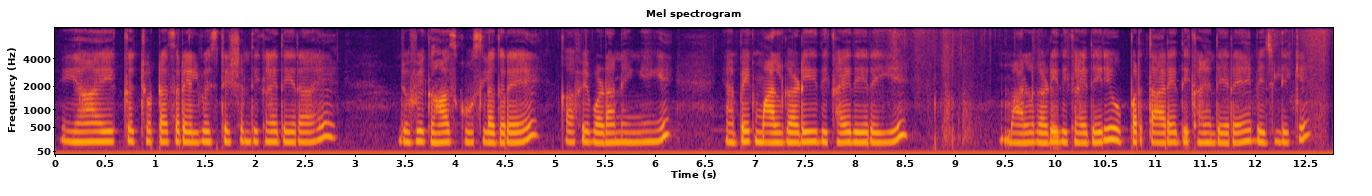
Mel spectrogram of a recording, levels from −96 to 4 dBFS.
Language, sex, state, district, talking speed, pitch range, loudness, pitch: Hindi, female, Chandigarh, Chandigarh, 190 wpm, 195-210 Hz, -20 LUFS, 200 Hz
